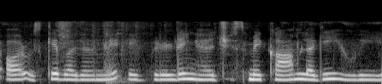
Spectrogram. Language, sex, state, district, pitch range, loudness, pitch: Hindi, female, Jharkhand, Palamu, 215-240 Hz, -14 LUFS, 225 Hz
